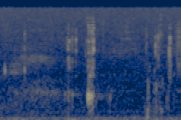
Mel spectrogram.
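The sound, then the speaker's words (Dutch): A quiet sip of water, with soft wet mouth clicks and a brief swallow, over a low background hum, with no talking. “Even een slokje water.”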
